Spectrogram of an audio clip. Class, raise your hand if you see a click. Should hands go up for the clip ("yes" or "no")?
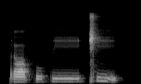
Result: yes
